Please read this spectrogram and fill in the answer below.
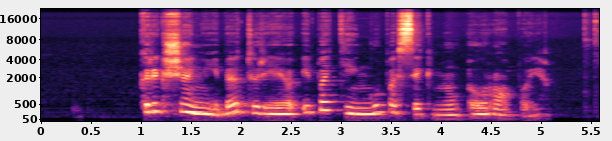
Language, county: Lithuanian, Vilnius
